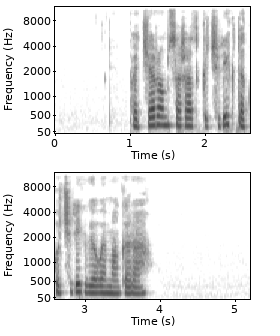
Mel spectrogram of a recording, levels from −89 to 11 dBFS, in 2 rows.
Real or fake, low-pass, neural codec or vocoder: fake; 10.8 kHz; vocoder, 44.1 kHz, 128 mel bands, Pupu-Vocoder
